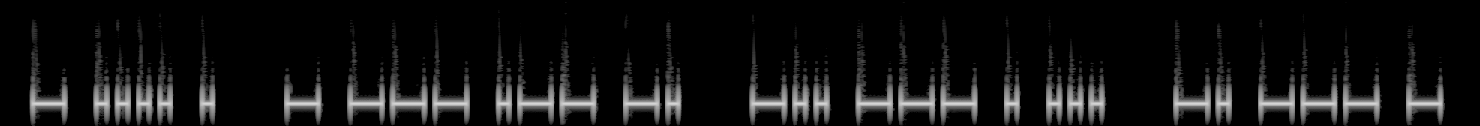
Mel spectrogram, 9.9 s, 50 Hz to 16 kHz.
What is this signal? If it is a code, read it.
Morse code, heard as a keyed tone, about 17 wpm, 700 Hz. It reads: THE TOWN DOES NOT
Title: Sentences from Top 1000 Words - Review Part 5 - 17wpm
